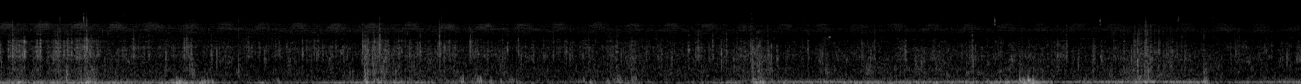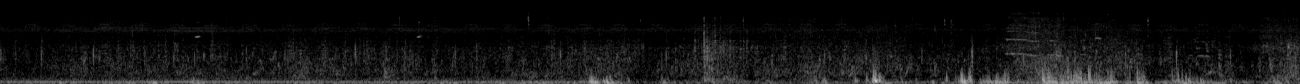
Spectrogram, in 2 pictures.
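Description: C-Tug kayak cart's wheels rolling over a concrete boat ramp, a steady low rumble with scattered knocks. A cluster of louder knocks and bumps comes near the end, as the kayak is handled at the water's edge.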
